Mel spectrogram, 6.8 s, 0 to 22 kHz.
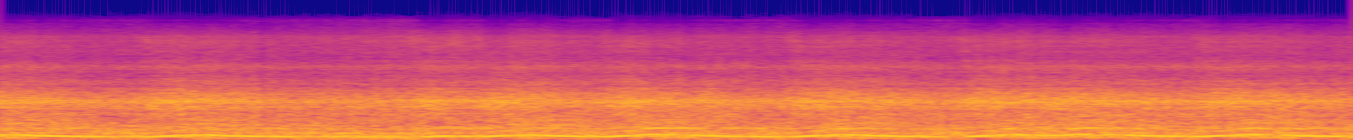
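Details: Holden LX Torana 202 six, rebuilt with adjustable roller rockers and Holley Sniper, run briefly without rocker cover or water pump. Steady idle with a gentle rise and fall in pitch about once a second, firing evenly. No knocks, normal idle.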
